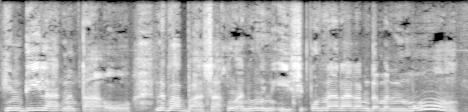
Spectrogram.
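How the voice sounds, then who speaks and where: Casting: supportive Filipino best friend, middle-pitched, animated, teasing radio drama delivery. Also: female voice, measured pace. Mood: frank, advising. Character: supportive, frank young female best friend.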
